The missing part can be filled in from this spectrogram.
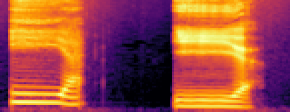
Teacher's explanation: Make sure when you say no that you have a long e at the beginning.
